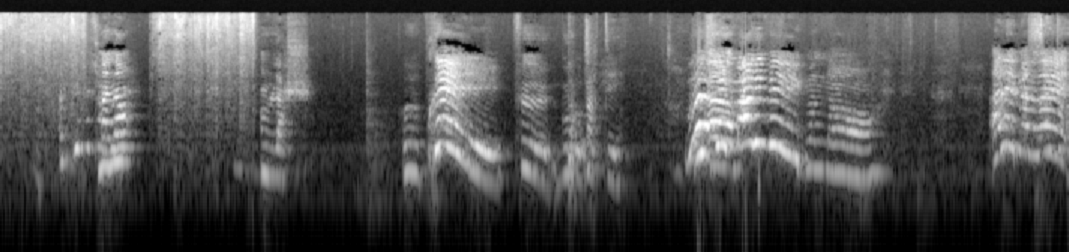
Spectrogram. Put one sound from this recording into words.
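A boy talks nearby.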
